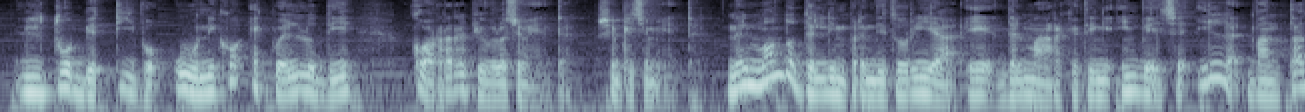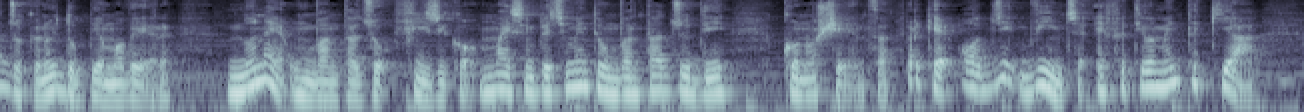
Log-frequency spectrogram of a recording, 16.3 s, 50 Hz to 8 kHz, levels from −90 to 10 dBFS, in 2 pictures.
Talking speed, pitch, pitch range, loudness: 155 wpm, 125 Hz, 110-145 Hz, -18 LUFS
